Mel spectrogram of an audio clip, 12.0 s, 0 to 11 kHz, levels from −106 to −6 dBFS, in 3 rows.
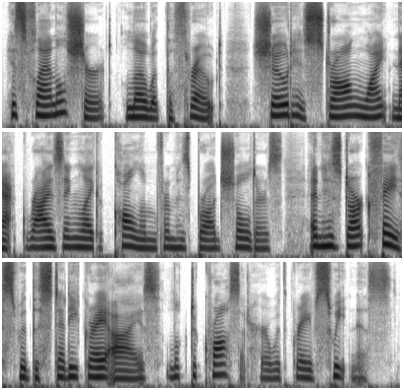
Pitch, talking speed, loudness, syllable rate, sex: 200 Hz, 180 wpm, -21 LUFS, 4.2 syllables/s, female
